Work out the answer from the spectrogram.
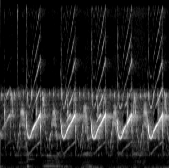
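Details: Hill prinia singing, played to coax quiet cage birds into song: five ringing, rising whistled notes spaced about two-thirds of a second apart, with faint low murmurs beneath.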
